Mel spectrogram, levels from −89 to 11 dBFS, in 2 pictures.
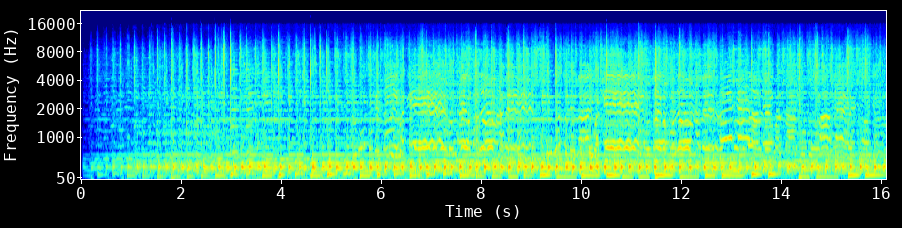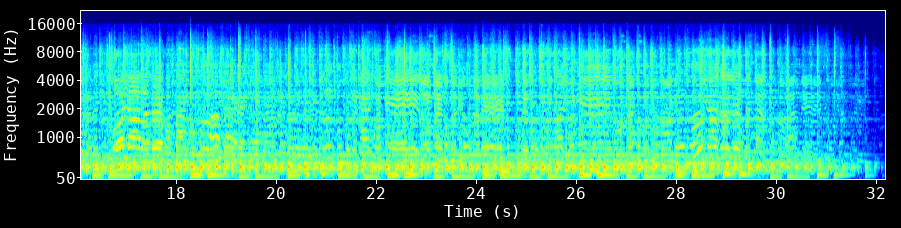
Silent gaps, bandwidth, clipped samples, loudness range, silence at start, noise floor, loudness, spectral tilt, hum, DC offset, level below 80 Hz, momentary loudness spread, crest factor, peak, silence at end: none; 16 kHz; under 0.1%; 5 LU; 0.15 s; -45 dBFS; -22 LUFS; -3.5 dB/octave; none; under 0.1%; -42 dBFS; 9 LU; 20 dB; -4 dBFS; 0.2 s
